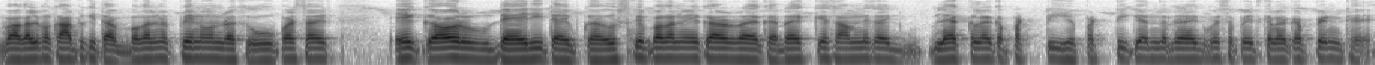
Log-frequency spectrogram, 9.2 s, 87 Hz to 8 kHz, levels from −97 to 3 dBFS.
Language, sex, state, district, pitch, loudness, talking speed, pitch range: Hindi, male, Uttar Pradesh, Hamirpur, 140 Hz, -20 LUFS, 295 wpm, 135-145 Hz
